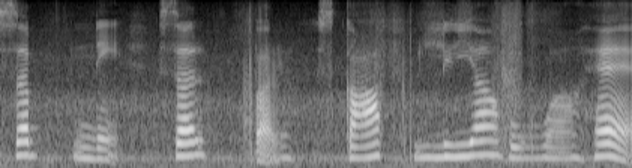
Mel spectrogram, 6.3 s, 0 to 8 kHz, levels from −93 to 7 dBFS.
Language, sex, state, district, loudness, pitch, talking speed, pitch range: Hindi, female, Chandigarh, Chandigarh, -17 LUFS, 200 Hz, 75 wpm, 190-225 Hz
